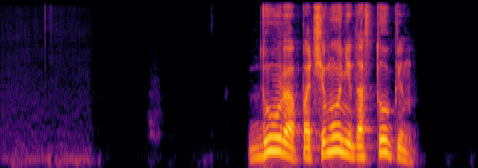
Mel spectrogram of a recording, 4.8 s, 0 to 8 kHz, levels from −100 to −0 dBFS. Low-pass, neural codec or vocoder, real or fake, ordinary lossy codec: 7.2 kHz; codec, 16 kHz, 8 kbps, FreqCodec, larger model; fake; none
